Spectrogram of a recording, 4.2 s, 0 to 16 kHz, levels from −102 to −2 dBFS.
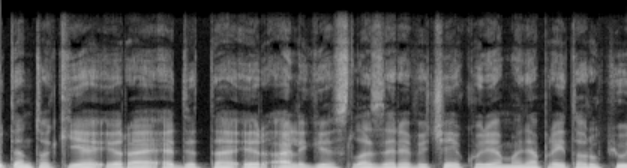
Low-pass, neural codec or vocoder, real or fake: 14.4 kHz; none; real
